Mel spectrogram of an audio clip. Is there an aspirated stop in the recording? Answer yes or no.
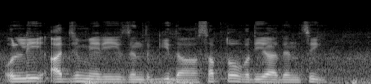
no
